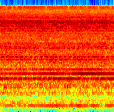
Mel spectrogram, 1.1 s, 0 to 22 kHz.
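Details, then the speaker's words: Helmet-based non-invasive ventilator running on CPAP at 15, helmet pressurizing during setup demonstration without a patient: steady loud rushing airflow with a constant hum. "and here it's essentially increasing the whole preferred to 15 both e5 ipad as it's running on cpap and then you can see uh the helmet will get pressurized if i just hold it"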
